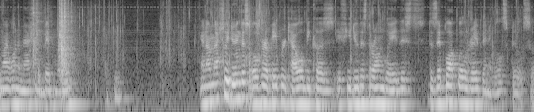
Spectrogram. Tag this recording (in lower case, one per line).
speech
